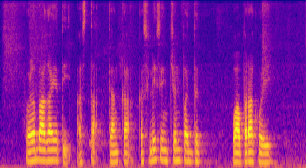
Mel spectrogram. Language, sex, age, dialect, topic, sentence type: Marathi, male, 18-24, Southern Konkan, agriculture, question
